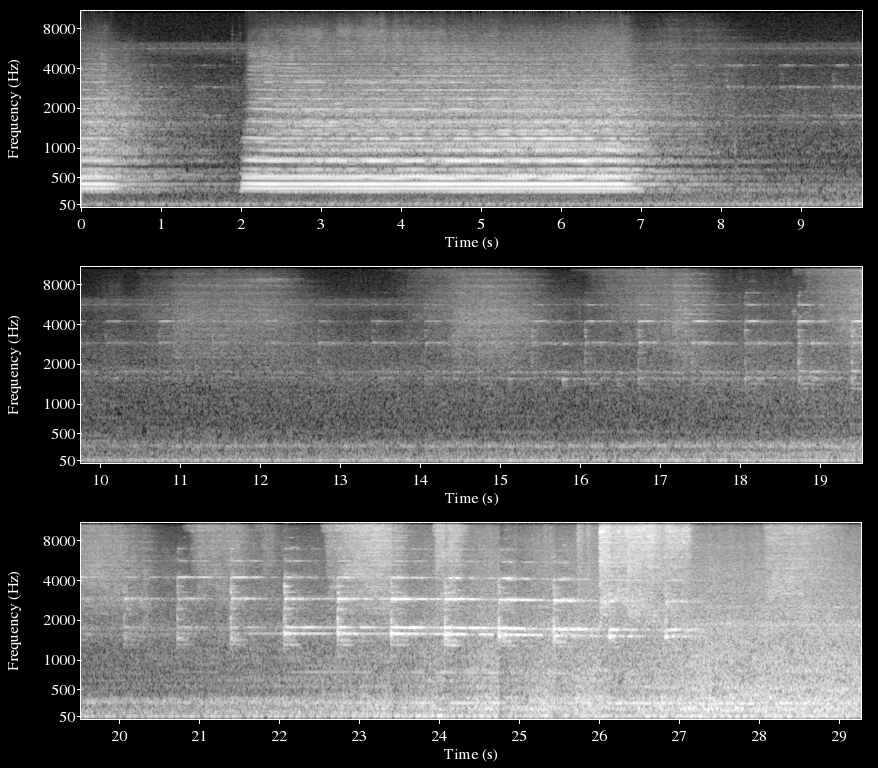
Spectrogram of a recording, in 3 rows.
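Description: Norfolk Southern freight train led by a GE ES40DC diesel locomotive sounding its horn: a short blast, then a long blast of about five seconds. The rumble of the train then builds as the locomotives approach and pass close by, with wheels clicking over the rails and some high ringing tones near the end.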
